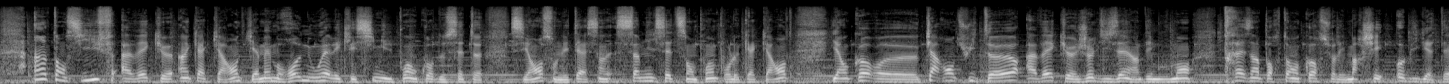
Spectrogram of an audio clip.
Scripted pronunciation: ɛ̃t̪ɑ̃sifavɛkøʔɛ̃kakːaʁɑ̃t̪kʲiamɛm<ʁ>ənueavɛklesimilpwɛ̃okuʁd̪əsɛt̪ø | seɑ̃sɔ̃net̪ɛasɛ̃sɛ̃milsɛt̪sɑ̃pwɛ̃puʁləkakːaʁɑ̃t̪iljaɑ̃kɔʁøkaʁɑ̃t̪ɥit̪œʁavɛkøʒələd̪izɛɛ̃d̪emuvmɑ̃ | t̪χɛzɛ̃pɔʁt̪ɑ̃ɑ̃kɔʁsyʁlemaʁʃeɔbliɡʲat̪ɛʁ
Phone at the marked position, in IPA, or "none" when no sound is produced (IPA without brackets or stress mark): ʁ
